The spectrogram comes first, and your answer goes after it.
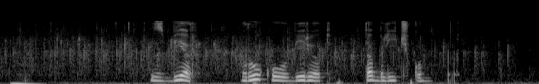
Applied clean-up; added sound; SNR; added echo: none; Applause / Crowd; 19 dB; none.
